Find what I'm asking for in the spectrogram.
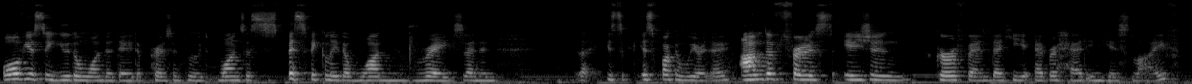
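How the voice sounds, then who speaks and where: Speaking with a Korean accent, this young woman from South Korea co-hosts a couple's channel and answers questions in a relaxed, blunt way. Her voice is mid-range and a bit bright, her intonation fairly even and her pace measured. She talks a lot, laughs frequently, and faint music plays behind her.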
